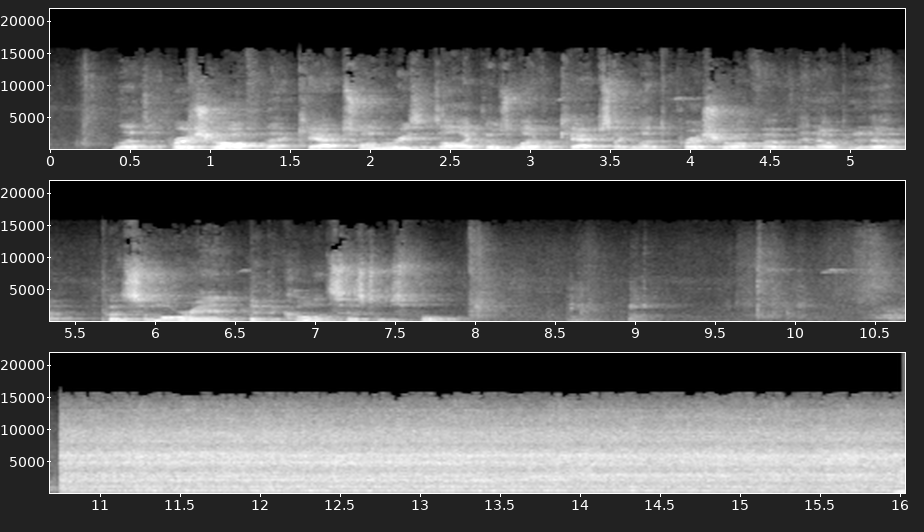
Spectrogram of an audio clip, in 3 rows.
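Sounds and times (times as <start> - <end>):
car engine idling: 10.8 - 16.0.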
